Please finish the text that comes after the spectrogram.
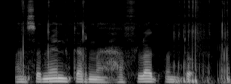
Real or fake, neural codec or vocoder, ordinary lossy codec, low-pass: fake; vocoder, 44.1 kHz, 128 mel bands every 256 samples, BigVGAN v2; none; none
